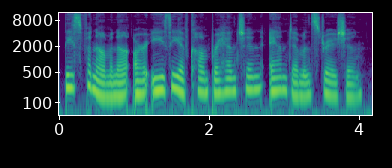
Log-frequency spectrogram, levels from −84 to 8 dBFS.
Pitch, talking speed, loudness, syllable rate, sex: 170 Hz, 115 wpm, -16 LUFS, 5.3 syllables/s, female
